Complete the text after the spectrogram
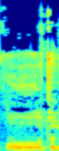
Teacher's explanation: udul ini baca panjang u-nya wau sini baca panjang ada wau sukun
